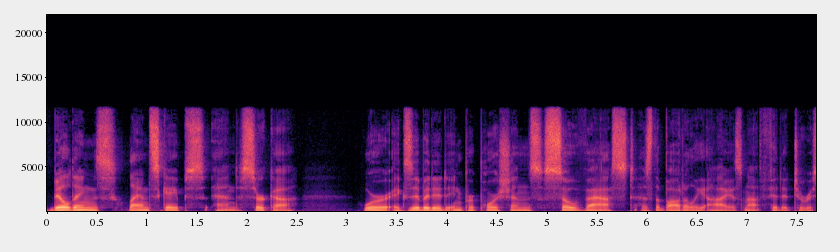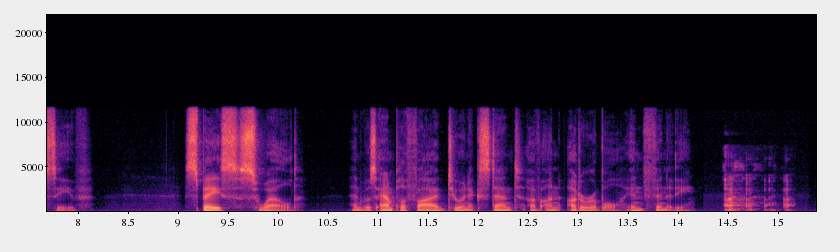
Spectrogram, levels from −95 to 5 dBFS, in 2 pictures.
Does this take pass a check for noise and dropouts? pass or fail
fail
